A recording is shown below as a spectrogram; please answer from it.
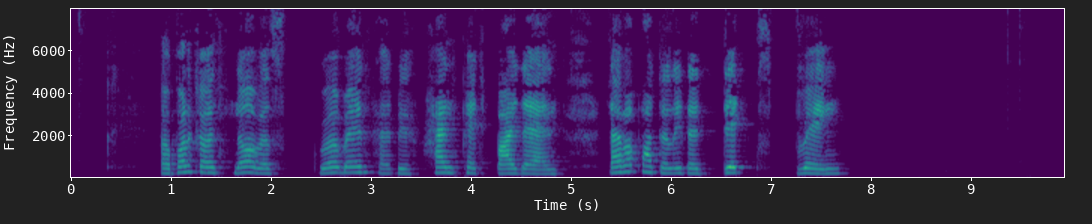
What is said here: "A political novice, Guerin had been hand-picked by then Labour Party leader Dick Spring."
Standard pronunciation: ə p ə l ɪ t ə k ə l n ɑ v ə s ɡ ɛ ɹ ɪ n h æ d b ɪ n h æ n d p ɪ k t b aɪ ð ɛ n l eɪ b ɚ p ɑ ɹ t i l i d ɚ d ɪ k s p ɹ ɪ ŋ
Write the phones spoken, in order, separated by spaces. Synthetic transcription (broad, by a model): ə b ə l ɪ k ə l n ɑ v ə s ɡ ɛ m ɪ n h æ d b ɪ n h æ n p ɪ t b aɪ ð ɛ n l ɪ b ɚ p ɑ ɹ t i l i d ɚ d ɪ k s p ɹ ɪ ŋ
